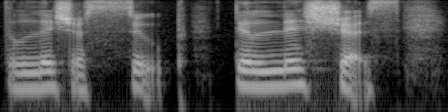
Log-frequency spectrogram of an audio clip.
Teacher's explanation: delicious 할 때 강세가 부각되게 느껴지려면 첫 번째 음절인 부분을 조금 힘 빼고 소리 내 주시면 되겠습니다.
